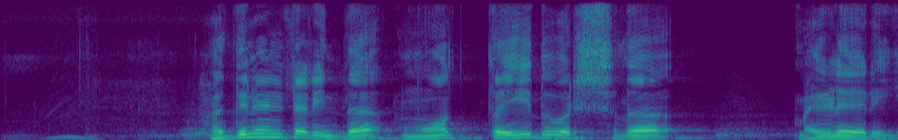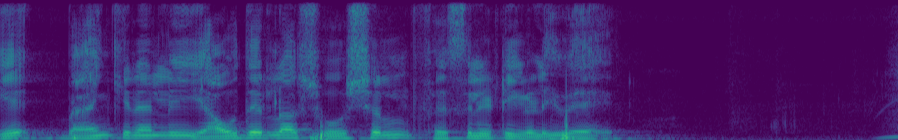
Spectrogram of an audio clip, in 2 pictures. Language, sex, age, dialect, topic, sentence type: Kannada, male, 18-24, Coastal/Dakshin, banking, question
